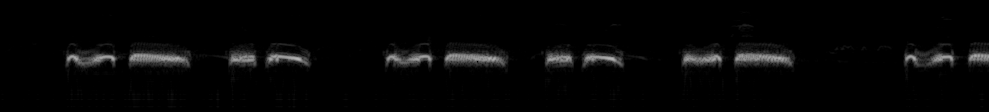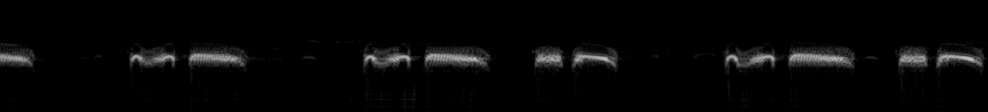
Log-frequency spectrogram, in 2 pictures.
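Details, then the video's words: Lure recording of a spotted dove for catching wild doves: steady series of soft, hollow coos grouped in twos and threes, phrases repeating every second or so over a quiet background. "Chim cu gáy chiêu kích mồi tập bổi nhanh nổi hiệu quả"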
